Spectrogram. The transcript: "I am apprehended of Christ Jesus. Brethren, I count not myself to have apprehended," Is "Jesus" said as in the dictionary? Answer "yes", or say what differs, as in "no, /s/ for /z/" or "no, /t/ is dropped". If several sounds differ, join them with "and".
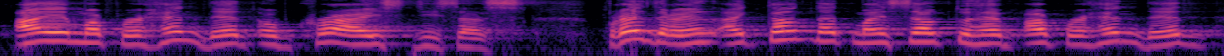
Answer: no, /s/ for /z/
